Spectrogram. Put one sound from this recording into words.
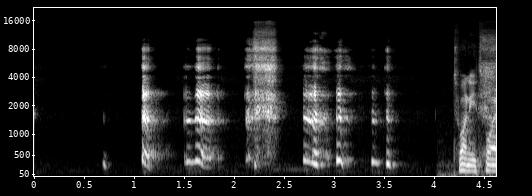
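A man sobs loudly in short gasps.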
